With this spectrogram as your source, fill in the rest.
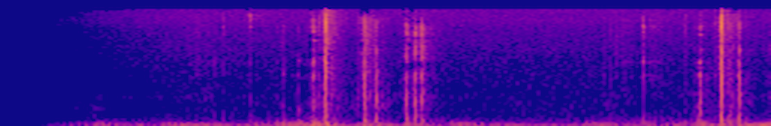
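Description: A thin, solid wooden pencil with a carved bird topper is tapped and scratched along its shaft with long nails. A low, rough scratching runs throughout, broken by several short, sharp, bright taps that die away almost instantly.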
